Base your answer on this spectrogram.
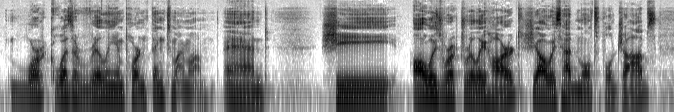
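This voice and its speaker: An ordinary speaking voice from a man at a medium pitch, fairly slow, with ordinary pitch variation, on a very clean recording with a silent background. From US. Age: 30s. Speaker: company CEO. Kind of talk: interview.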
